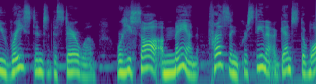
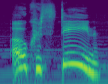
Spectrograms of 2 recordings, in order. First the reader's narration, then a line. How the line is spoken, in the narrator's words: Dennis Muldoney shouted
